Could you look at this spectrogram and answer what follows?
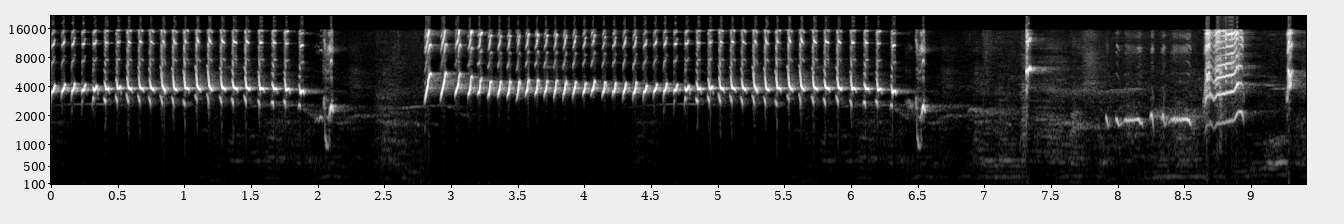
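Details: Murai batu song with 'tembakan' shots: two extended bursts of fast, evenly pulsed high trill notes, ending in scattered whistled notes and sharp clicks.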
